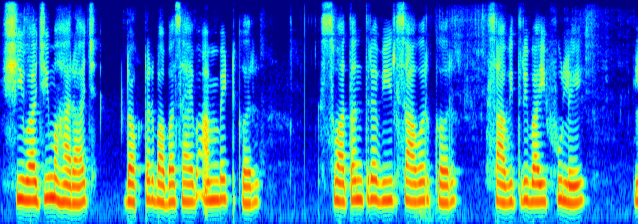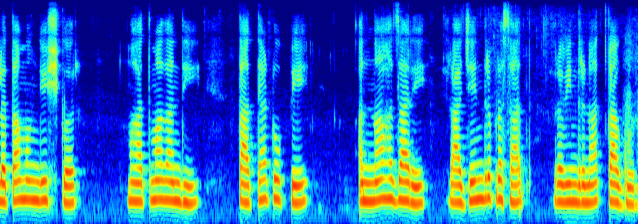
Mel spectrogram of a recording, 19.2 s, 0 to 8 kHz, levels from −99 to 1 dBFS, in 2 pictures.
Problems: none marked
